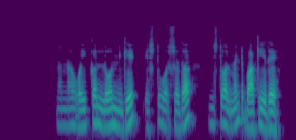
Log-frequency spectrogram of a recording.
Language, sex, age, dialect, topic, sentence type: Kannada, male, 18-24, Coastal/Dakshin, banking, question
